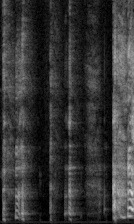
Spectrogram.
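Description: A run of short, raspy coughs in irregular bursts, fairly loud, building to a heavier, harsher fit of coughing at the end over a faint steady hum.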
